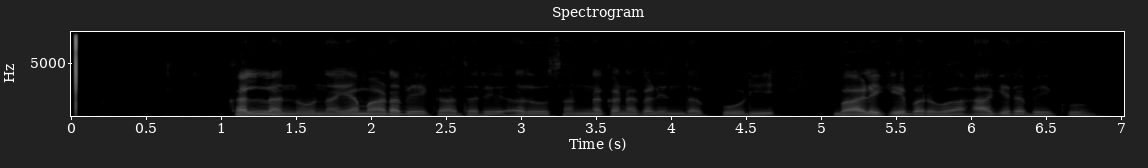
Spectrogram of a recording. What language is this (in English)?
Kannada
